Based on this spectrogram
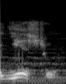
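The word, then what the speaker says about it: ישוע: Después del cautiverio se pronunciaba Yeshua.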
